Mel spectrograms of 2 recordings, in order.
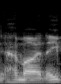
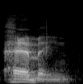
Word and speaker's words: Hermine: But, helpfully for me, I'm saying "Her-mine-ee", but it's not. Because he says phonetically for me it would be "Hair-mean".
